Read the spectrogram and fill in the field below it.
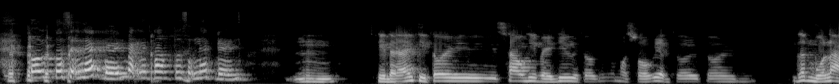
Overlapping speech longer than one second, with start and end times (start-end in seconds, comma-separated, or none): none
